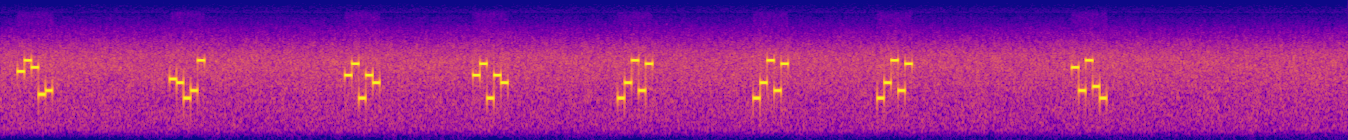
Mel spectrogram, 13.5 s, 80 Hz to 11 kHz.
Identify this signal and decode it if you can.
Five-tone selective call (ZVEI), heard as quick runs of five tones, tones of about 70 ms, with radio hiss. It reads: 88923 65133 70175 70175 15530 15530 15530 93341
